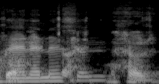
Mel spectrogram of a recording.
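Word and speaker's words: Johansson: think about it, or say her name phonetically. It's a Jo- Johannesson.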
